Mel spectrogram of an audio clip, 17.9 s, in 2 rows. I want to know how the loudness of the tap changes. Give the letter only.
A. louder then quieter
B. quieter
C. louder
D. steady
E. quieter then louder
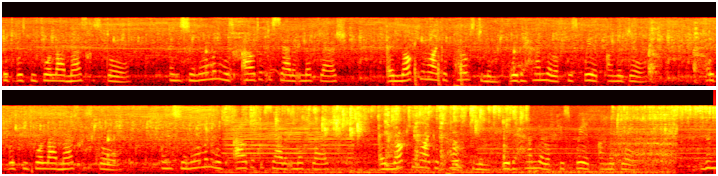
C.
